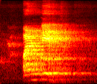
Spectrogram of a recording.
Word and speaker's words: पंडित: जैसे हम बोल दें पंडित, ये हमने बोल दिया पंडित, ये इसका शुद्ध रूप है, क्योंकि इनसे पहले आधा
